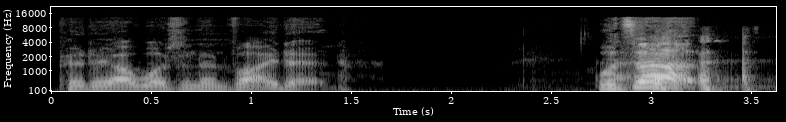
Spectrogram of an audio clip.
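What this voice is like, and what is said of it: Imitates another person's voice. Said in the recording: “that frickin' Sean Connery impersonation ... That was pretty good, actually.”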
